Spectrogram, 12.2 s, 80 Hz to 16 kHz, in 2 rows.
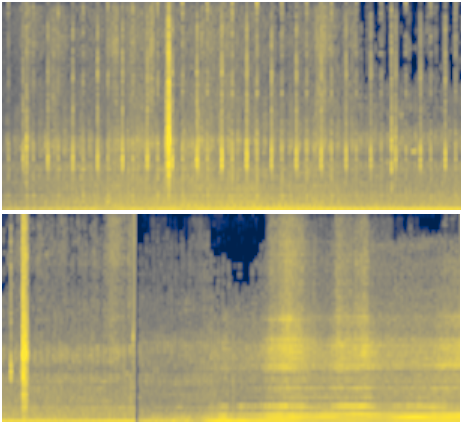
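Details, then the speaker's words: Newly bought Honda project car (EM1) running: light, fast ticking over the idle that follows the revs up and down; a small tick in the motor, owner hopes a valve adjustment will fix it. "It does have a small tick in the actual motor. So we lowered them down just a little bit. Hopefully it's just like a valve adjustment that'll fix it."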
